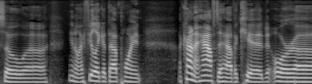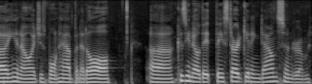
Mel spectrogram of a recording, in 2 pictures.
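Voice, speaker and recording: On a very clean recording with a silent background, a woman with a very deep, low voice speaks with fairly even intonation. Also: moderate pace. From Wisconsin, Oshkosh. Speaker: filmmaker and storyboard artist. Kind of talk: casual chat.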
